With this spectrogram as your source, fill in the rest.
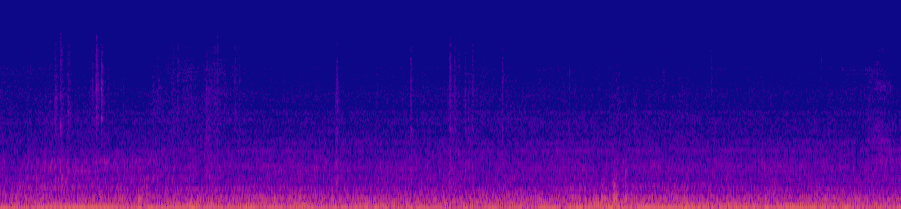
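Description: A car on a driving lesson moves along with a steady engine rumble and road noise, close and continuous from inside the cabin, with a few faint clicks and no talking.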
